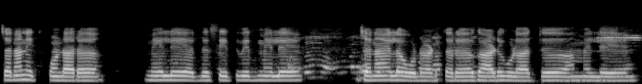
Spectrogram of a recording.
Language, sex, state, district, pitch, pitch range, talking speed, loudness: Kannada, female, Karnataka, Belgaum, 190 Hz, 180-200 Hz, 120 wpm, -18 LUFS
